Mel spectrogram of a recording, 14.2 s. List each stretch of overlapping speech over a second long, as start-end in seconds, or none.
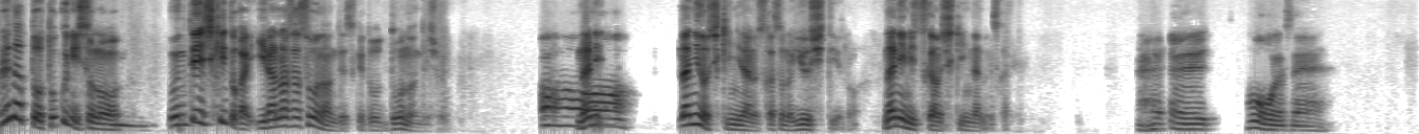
none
